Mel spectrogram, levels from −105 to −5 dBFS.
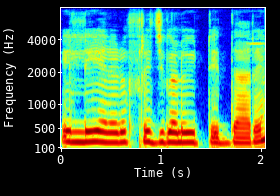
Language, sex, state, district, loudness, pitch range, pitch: Kannada, female, Karnataka, Raichur, -12 LUFS, 145-215 Hz, 210 Hz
